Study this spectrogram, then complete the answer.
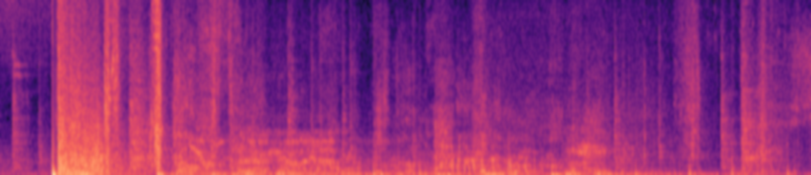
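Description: A bloater, a long-infected creature from the game The Last of Us, gives a loud, sudden roar, followed by continuing growls and heavy thuds amid combat noise.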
